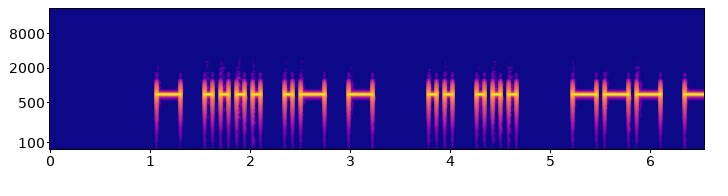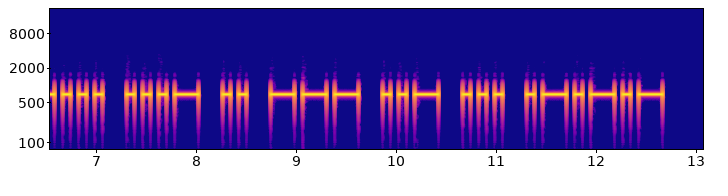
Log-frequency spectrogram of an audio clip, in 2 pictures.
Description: Morse code, heard as a keyed tone, about 15 wpm, 700 Hz. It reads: THAT IS OBVIOUS.
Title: Sentences from Top 1600 Words 15wpm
